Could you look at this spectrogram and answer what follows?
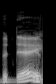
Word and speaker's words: Beatty: It's spelled and looks that way, and But then now it's now pronounced bidet.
